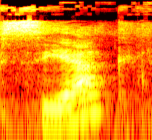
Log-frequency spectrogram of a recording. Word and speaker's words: Ciak: It's pronounced, I think, Ciak, C-I-A-K.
